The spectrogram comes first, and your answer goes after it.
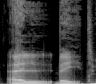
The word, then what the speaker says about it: al-bayt: so the first rule, if Hamzatul Wasl is followed by lam at the beginning of a word, then we pronounce it with fatha, like this word here, al-bayt.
